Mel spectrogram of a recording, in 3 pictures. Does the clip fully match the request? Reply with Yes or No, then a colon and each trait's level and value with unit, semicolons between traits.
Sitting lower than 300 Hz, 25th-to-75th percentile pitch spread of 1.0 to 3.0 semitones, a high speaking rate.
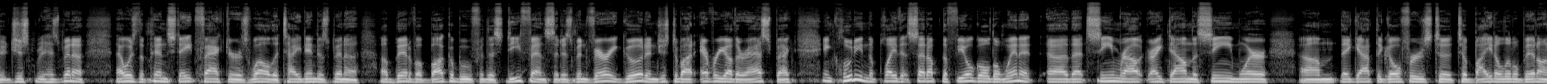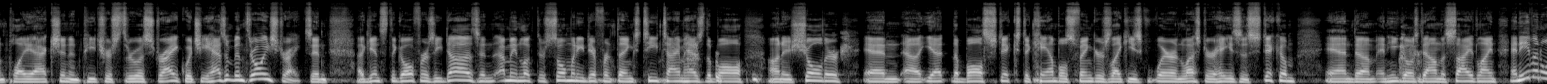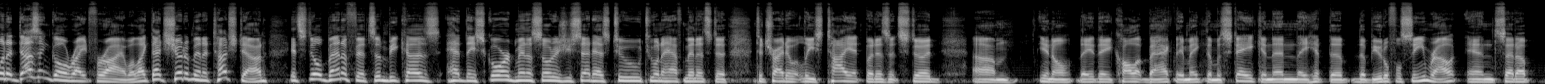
No: low, 135 Hz; average, 4.3 semitones; fast, 260 wpm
